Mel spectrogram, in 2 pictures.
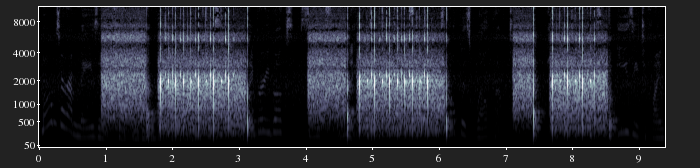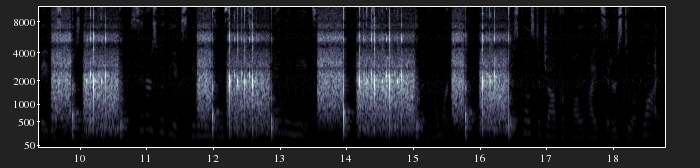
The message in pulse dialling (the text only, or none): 0 0 6 3 4 6 2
